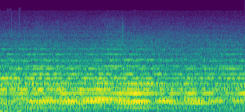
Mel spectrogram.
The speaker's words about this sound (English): Bells toll at Port-au-Prince's main cathedral as the faithful and the powerful in this troubled country gather to pray.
